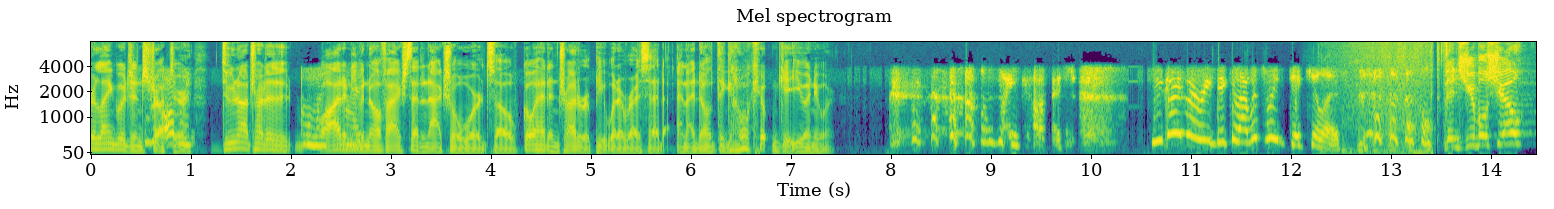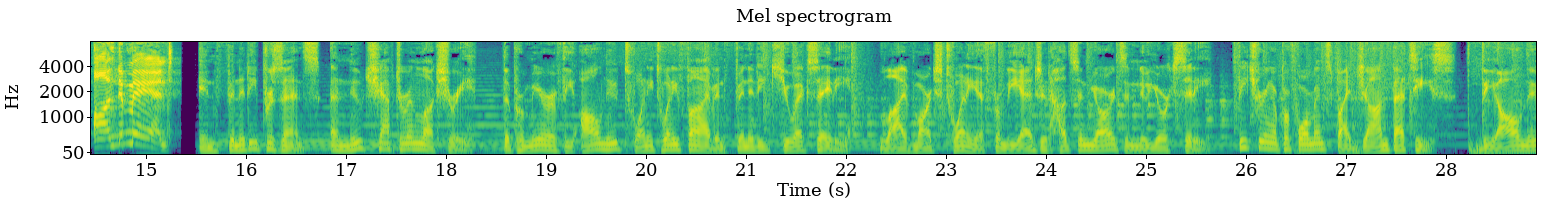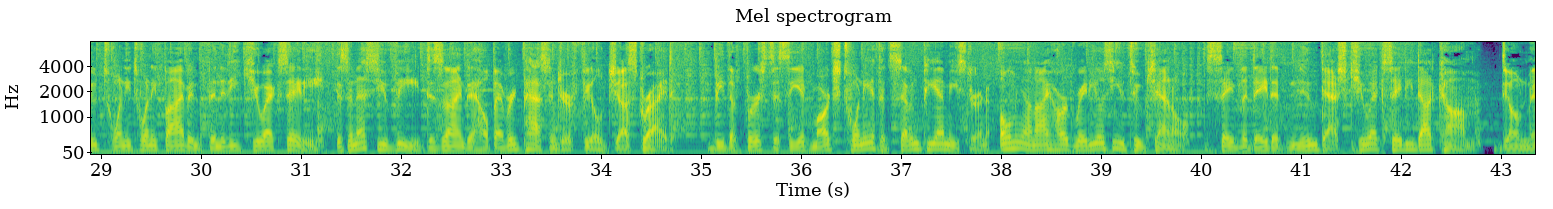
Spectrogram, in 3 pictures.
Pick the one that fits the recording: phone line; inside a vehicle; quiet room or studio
phone line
